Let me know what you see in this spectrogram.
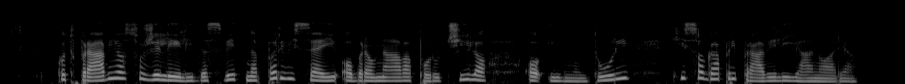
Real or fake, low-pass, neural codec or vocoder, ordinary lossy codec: real; 7.2 kHz; none; none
